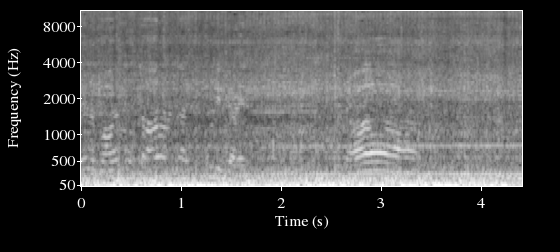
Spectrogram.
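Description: Steady low rumble of a moving vehicle with wind noise on the microphone, overlaid by brief snatches of a person's voice, once just after the start and again about three seconds in.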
